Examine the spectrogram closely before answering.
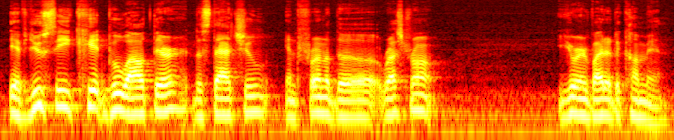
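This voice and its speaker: Here is a man with an American accent, a plain, everyday voice, fairly high in pitch. He moves at a moderate pace with ordinary pitch variation, on a very clean recording with a silent background. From Detroit area, Michigan. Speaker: business owner. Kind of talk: interview.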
